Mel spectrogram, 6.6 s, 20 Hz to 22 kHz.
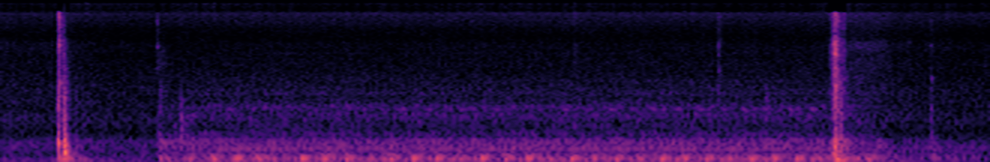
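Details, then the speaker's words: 2012 Audi Q5 with code P0016 and EPC and engine lights, bought 7 days earlier: the engine cranks evenly for about four seconds but never starts; the owner suspects the crank/cam sensor or a stretched timing chain. "you can tell the engine rotates but it doesn't start"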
